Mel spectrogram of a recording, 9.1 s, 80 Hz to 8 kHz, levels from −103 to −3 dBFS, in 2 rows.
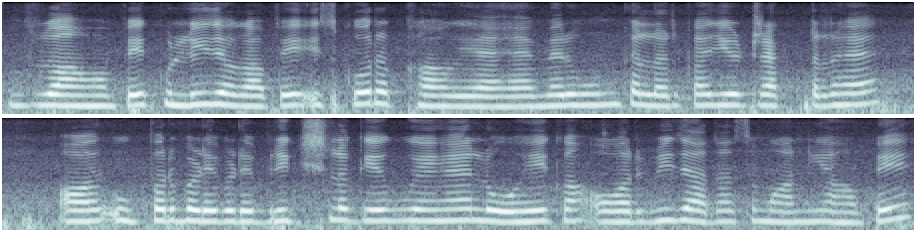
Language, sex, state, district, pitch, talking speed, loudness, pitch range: Hindi, female, Punjab, Pathankot, 250 Hz, 205 wpm, -15 LUFS, 240-260 Hz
